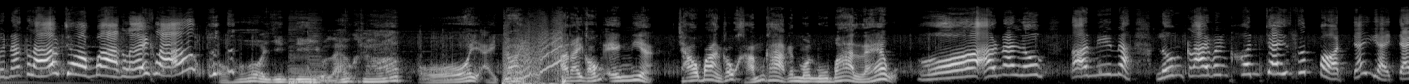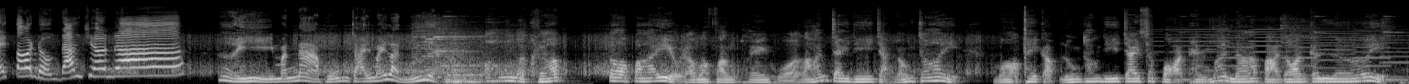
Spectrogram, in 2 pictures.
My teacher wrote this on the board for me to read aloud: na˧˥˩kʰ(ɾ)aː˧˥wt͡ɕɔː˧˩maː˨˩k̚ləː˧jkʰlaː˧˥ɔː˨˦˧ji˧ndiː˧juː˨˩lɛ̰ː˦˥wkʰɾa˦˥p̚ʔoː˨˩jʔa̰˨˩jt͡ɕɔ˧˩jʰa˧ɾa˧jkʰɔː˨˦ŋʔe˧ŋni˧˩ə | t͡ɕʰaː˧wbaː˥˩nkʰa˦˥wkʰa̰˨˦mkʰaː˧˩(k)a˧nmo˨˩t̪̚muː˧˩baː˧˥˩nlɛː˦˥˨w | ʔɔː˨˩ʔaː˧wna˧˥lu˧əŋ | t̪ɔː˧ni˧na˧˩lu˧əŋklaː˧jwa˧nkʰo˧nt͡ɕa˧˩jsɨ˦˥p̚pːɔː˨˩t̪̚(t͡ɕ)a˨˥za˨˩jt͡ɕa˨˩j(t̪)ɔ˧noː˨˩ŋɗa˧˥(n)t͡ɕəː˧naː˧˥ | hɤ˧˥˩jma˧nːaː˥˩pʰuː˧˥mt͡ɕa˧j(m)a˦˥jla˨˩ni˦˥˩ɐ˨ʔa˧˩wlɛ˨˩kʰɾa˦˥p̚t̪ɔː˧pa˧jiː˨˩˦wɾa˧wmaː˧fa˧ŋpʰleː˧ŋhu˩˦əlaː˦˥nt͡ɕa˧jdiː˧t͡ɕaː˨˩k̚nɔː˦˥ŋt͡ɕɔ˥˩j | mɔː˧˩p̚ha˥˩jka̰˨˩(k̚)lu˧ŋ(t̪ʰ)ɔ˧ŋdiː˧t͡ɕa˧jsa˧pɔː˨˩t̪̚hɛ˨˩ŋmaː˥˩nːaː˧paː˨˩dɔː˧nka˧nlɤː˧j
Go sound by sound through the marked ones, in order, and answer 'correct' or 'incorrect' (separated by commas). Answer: incorrect, correct, correct, correct, incorrect, correct, incorrect, correct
